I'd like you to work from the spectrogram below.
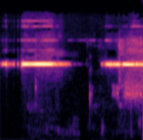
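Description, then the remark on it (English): A smoke alarm blares with a loud, piercing high-pitched tone in two long beeps separated by a brief gap. The second beep is harsher and buzzier, and no one speaks. “And someone changed their fire alarm batteries.”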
